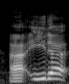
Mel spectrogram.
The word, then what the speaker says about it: Iida: I think it was Iida, wasn't it? I'm surprised. I think the L is silent. Iida, engine leg guy, which is a pretty funny name for a superhero.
